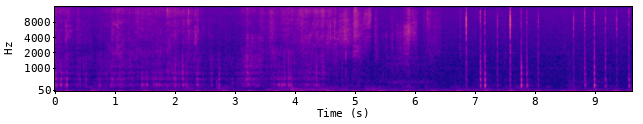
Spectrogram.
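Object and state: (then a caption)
Hardcover book with paper dust jacket. Long nails scratch and tap the front of a blue hardcover book's paper dust jacket while the book is held up in both hands. Soft, muffled rasping and papery scratching run steadily through the first half, then sharper, dry tapping clicks stand out toward the end.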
